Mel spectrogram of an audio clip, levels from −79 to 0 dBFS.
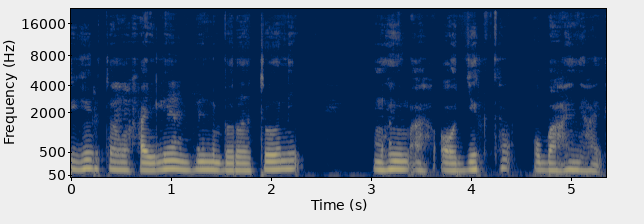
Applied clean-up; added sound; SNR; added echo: neural mask model DeepFilterNet 3.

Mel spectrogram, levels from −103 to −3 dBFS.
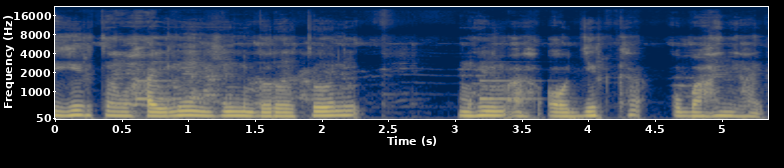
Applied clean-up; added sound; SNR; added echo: neural mask model RNNoise.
